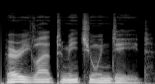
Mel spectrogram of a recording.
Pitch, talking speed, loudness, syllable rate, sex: 95 Hz, 230 wpm, -15 LUFS, 5.5 syllables/s, male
